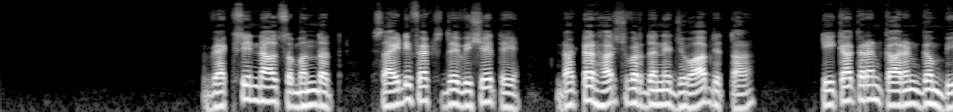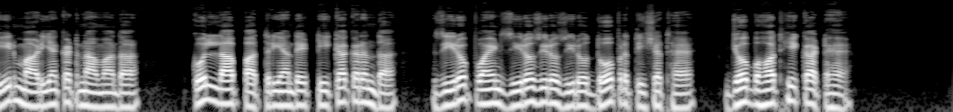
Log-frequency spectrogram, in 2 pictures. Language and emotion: Punjabi, neutral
